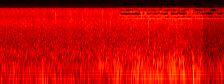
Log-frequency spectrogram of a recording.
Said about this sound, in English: The storm's coming in. Yep. It's night. Staring avidly through the window at the lashing rain and lightning. I love a lightning storm.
